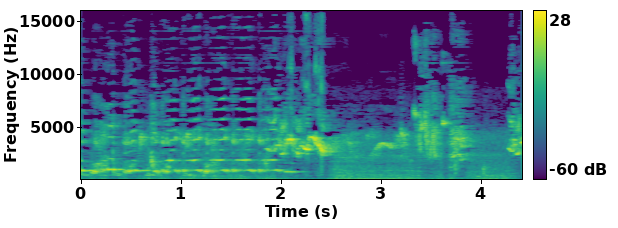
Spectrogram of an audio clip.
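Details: Hooded butcherbird song: steady mellow whistled phrases give way to higher, sweeping and warbling notes, with a soft low rumble of background noise underneath.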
